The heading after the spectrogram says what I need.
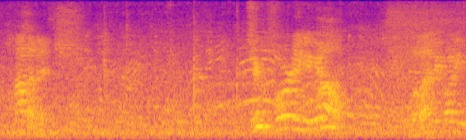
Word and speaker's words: Paunovic: Paunovic, pronounced Panovich.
